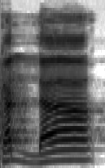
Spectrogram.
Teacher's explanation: یہاں لام کے ساتھ الف ہے تو ایک الف کی مقدار کھینچ کر پڑھیں گے. الف مدہ ہے، الف سے پہلے زبر آ گیا لام کے اوپر، تو حروف مدہ کی جو ہم نے کل سبق کی مشق کی تھی یہ اسی میں سے. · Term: حرف مد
